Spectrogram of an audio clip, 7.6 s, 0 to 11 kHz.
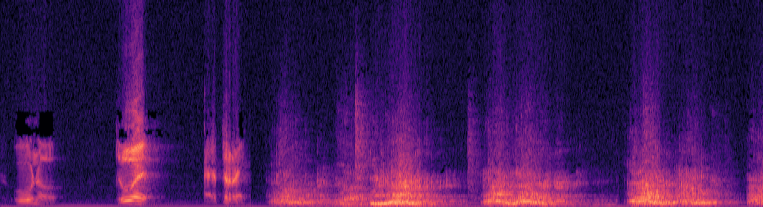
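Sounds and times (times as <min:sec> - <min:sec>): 
lion roaring: 0:02.7 - 0:07.6.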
